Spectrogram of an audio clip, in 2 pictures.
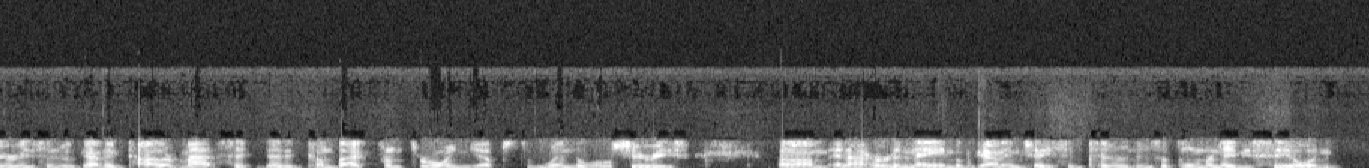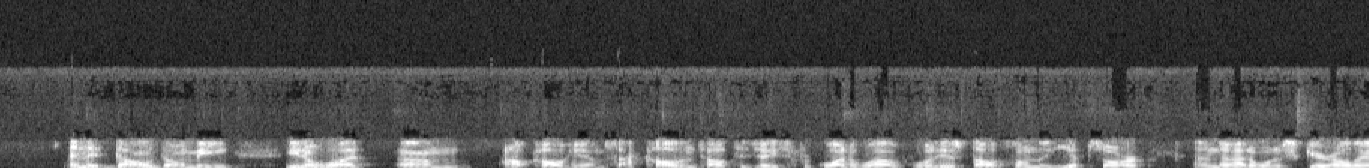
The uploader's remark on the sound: calls in Live from the BMW Championship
